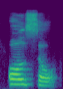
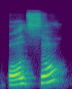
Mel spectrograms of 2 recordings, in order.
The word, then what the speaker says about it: also: that sounds also oh also we tend to say also it's actually also okay this is uh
